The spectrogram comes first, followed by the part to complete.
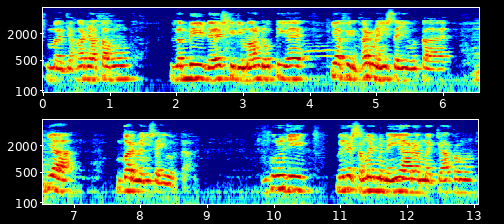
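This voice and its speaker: A man's voice: sits high, fairly even intonation, measured pace, pauses often. A man voicing a worried, weary father who pleads for his child's marriage, in an astrology video. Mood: worried, pleading. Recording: echoey, noisy, dull lo-fi, distant mic.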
